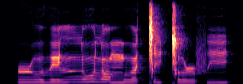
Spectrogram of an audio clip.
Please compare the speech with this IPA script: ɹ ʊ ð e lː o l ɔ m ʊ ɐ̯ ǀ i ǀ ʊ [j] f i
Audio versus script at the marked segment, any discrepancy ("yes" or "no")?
yes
